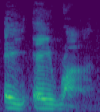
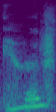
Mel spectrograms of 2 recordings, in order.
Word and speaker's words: Aaron: it the first time i said ay-ay-ron because it's pronounced aaron that substitute teacher sketch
